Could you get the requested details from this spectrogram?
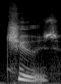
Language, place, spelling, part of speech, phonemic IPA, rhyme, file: English, California, choose, verb / conjunction, /t͡ʃuz/, -uːz, En-us-choose.ogg
- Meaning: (verb) 1. To pick; to make the choice of; to select 2. To elect 3. To decide to act in a certain way 4. To prefer; to wish; to desire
